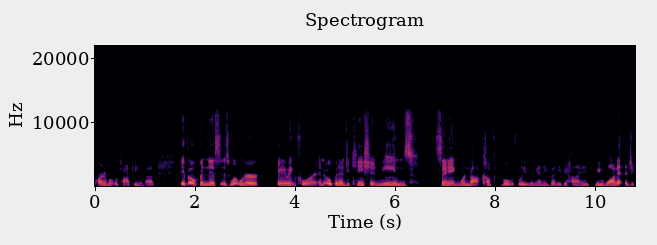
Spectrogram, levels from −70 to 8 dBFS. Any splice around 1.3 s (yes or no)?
no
